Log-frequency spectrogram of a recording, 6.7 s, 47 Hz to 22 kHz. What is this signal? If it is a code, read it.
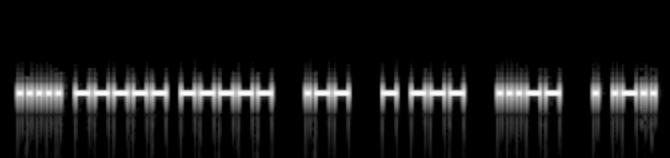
Morse code, heard as a keyed tone, about 25 wpm, 590 Hz. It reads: 500 W TO 3 EL
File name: qso213 25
